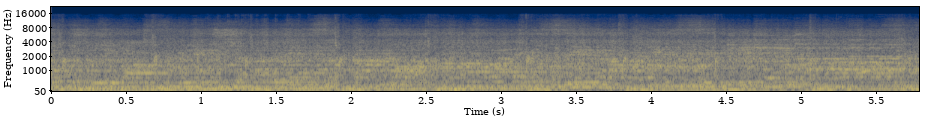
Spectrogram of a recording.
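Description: Audience at a Sochi dolphin show, where a bottlenose dolphin gives a boy a boat ride, makes a steady, dense crowd noise of applause and cheering that runs loud and unbroken for the whole stretch over music.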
